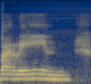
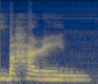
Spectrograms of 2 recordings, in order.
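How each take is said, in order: First: The middle h is weak or barely heard. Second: The middle h is strong and clearly breathed. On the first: This is how foreign residents usually say it. "yung mga tao, ex the expats, sanay sila ng Bahrain" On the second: This is how local people say it. "letter H dito, it's ha talaga ... Pero yung mga locals, it's Bahrain"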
